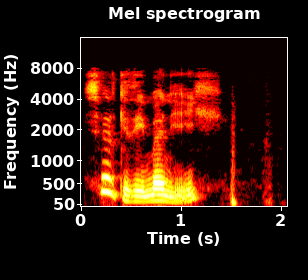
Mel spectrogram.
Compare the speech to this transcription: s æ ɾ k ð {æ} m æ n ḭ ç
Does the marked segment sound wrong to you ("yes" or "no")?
yes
